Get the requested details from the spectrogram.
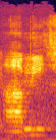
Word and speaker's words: apizza: Yeah, they are actually not an homage to New Haven, because in New Haven, you would pronounce it's the word A-P-I-Z-Z-A, beats. And so when you see it's actually Abitz Shoals.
